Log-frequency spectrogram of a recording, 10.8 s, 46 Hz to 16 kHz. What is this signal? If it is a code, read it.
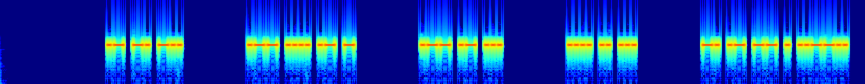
Morse code, heard as a keyed tone, about 30 wpm, 700 Hz. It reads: AND WHAT WAS HIS NAME?
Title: 3x Word-Spacing - Sentences from Top 200 Words - 30wpm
